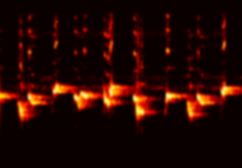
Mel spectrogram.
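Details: Yellow-vented bulbul delivering its unbroken ropel song, recorded to teach other birds: clear warbled whistles dipping and rising, a fresh phrase roughly every half second, with faint low hum beneath.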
